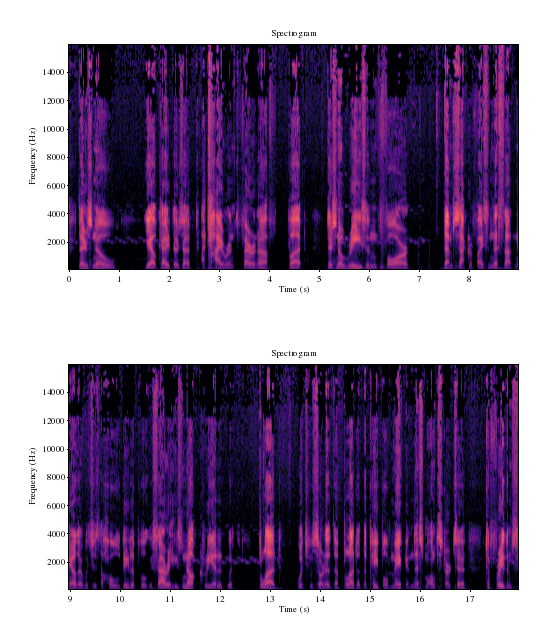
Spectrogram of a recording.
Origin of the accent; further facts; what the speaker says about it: Northern Ireland, United Kingdom; But that's just because I'm Northern Irish.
